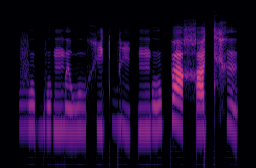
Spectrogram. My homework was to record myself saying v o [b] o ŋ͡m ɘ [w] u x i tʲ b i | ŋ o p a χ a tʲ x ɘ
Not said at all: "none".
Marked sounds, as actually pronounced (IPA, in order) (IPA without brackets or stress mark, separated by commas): b, w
